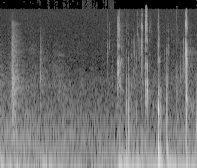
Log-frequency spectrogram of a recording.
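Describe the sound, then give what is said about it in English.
Crisp crunching of Pringles potato chips being bitten and chewed, with a few sharp snaps and wet mouth sounds in an irregular rhythm, loud. “What's up with this ASMR gross chewing?”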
